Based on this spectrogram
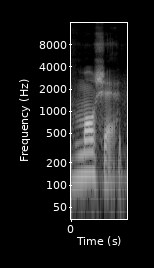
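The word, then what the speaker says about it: משה: this and that's a so you have mo shay now after that you have a hey but the hay is silent okay so the h can be silent okay in a hebrew word okay so you have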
